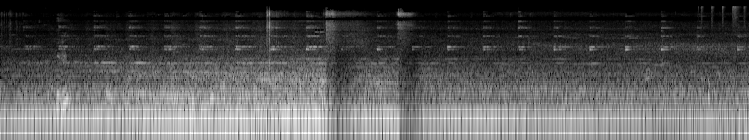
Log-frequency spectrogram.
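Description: Train rumbling steadily with a faint regular ticking about twice a second. A few sharp clicks come between about five and eight seconds in, and the rumble dips briefly near the middle.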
